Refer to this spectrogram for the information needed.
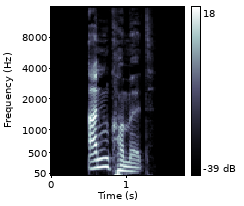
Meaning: second-person plural dependent subjunctive I of ankommen
- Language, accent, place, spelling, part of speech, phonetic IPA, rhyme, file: German, Germany, Berlin, ankommet, verb, [ˈanˌkɔmət], -ankɔmət, De-ankommet.ogg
